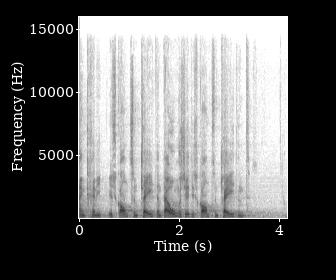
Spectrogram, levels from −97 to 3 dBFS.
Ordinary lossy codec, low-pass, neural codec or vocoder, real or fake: none; 14.4 kHz; vocoder, 44.1 kHz, 128 mel bands every 512 samples, BigVGAN v2; fake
